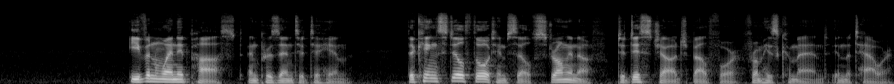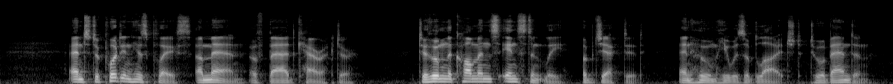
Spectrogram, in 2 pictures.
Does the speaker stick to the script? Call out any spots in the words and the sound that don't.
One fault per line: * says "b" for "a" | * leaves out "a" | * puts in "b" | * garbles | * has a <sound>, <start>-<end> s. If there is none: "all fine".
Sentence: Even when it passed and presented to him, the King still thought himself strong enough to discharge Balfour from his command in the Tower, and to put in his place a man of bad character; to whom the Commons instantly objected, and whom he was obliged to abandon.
all fine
